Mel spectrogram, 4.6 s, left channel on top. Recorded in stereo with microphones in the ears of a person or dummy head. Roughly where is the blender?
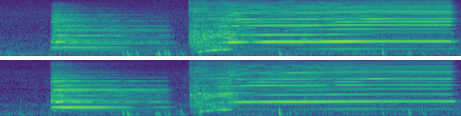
Left.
